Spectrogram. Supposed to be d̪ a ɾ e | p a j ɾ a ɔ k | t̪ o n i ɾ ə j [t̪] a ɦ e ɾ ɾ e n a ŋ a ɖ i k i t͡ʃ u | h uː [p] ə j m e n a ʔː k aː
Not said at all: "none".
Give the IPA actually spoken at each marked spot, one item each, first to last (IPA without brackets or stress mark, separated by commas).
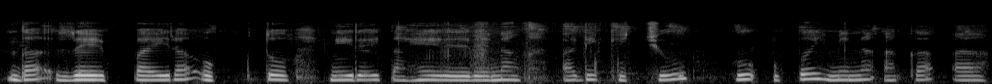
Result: t̪, p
